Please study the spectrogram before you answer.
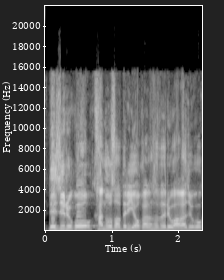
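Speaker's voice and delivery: normal talking voice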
